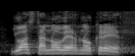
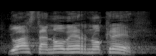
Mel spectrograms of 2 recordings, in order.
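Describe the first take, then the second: First: Said in the usual way. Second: Louder, firm skeptic's refusal; hammed-up doubting Thomas; emphatic doubt. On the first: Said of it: "¿Qué diría Tomás?". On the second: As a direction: dig in on YO, stubborn doubter. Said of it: "Tomás es el que duda".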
